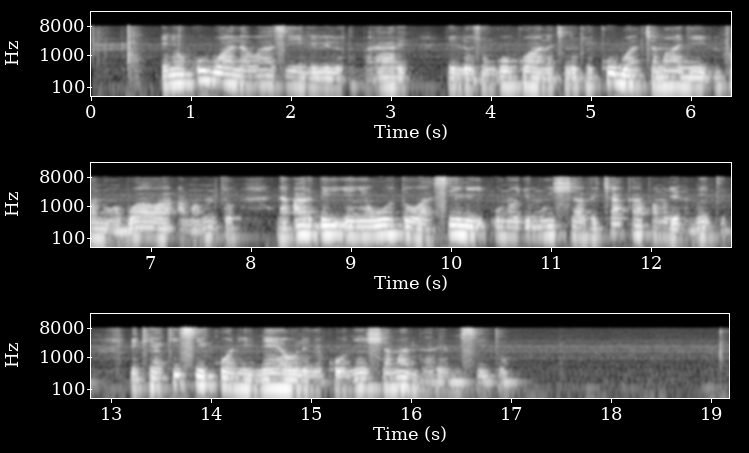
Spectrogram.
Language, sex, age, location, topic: Swahili, male, 25-35, Dar es Salaam, agriculture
